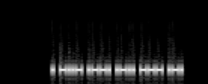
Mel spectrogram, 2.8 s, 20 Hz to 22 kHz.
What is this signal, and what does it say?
Morse code, heard as a keyed tone, about 41 wpm, 700 Hz. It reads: EXPLOR
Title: Sentences from Top 1100 Words - New Word Drill Alt - 45wpm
